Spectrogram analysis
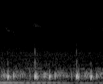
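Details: Fetal heartbeat found with a newly bought home handheld fetal Doppler after about 10 minutes of searching by the seated pregnant mother: fast, rhythmic whooshing pulses over a steady low hum.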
